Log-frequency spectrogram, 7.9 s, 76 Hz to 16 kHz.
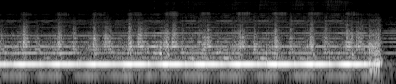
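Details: DIY CNC machine test run at 250 mm/min feed: the X axis vibrates heavily, giving a loud steady droning tone with a pulsing buzz about once a second; cause unknown.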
